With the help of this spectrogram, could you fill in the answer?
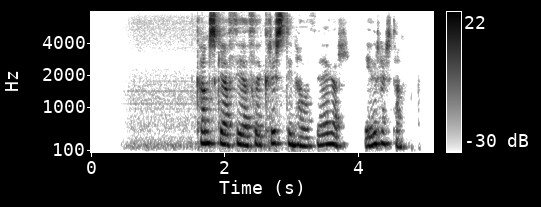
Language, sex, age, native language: Icelandic, female, 40-49, Icelandic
